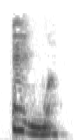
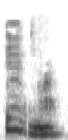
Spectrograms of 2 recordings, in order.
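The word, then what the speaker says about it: EWMA: Los gráficos Enwa, que se escriben EMWA, Enwa, que se conoce como la media móvil ponderada exponencialmente.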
